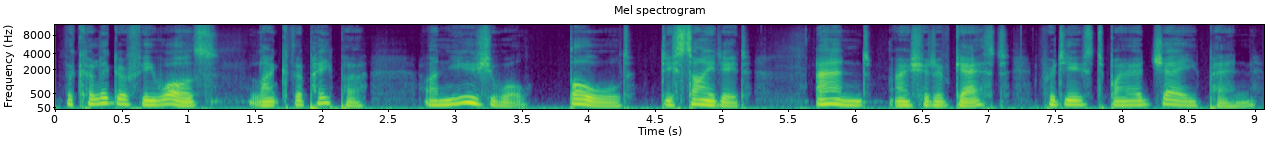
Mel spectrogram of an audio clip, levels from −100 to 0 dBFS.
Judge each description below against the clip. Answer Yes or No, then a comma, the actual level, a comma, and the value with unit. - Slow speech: Yes, slow, 125 wpm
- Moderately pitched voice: No, low, 125 Hz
